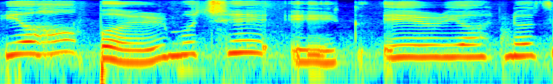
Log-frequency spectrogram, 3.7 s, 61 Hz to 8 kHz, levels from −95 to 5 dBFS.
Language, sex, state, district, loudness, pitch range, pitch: Hindi, female, Himachal Pradesh, Shimla, -17 LUFS, 285-350 Hz, 300 Hz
